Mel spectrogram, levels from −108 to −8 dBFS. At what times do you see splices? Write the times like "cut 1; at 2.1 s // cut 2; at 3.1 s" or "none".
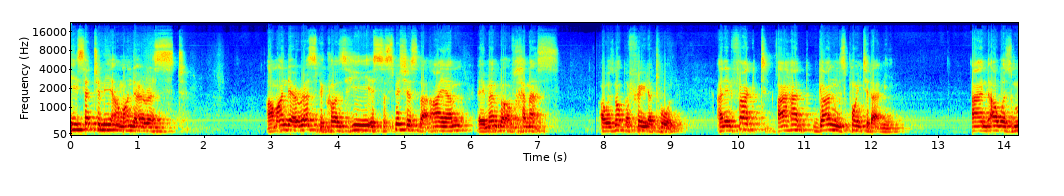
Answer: cut 1; at 7.8 s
